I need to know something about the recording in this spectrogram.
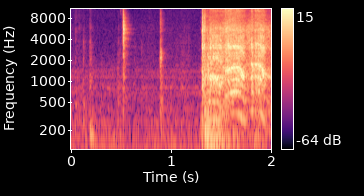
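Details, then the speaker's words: Northern Lights 12kW diesel genset on a boat after a new cylinder head and valve adjustment, bleeding injectors one at a time: a brief crank under a second that never fires. Very little fuel at the injector, air still in the lines. "very little fuel i don't want to crank it excessively so i'm going to call that one good enough for now i may find it hard to start but we'll at least give that a try"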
